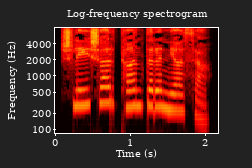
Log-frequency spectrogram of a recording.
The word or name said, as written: ಶ್ಲೇಷಾರ್ಥಾಂತರನ್ಯಾಸ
